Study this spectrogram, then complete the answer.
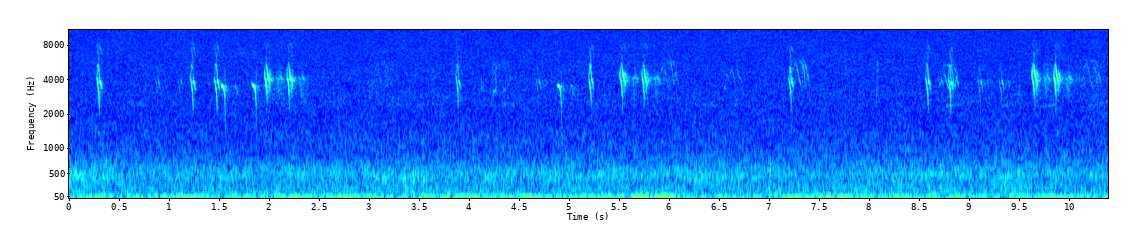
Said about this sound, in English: Either type 3 or type 5 birds are here, and it's 8:08 a.m. Pointed at the type 5. There are 4 birds here, at least.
